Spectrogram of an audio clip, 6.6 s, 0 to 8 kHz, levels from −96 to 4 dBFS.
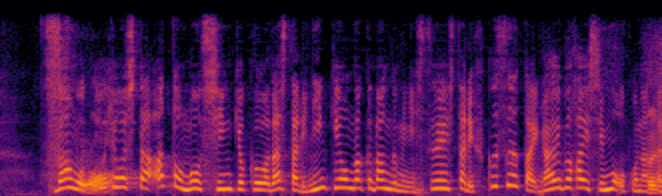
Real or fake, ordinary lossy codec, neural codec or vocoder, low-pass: fake; none; codec, 16 kHz, 4 kbps, FunCodec, trained on LibriTTS, 50 frames a second; 7.2 kHz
